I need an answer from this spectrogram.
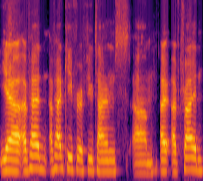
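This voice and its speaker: A man's flat, monotone voice against a quiet background. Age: 20s. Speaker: strength and fitness coach. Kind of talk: casual interview.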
